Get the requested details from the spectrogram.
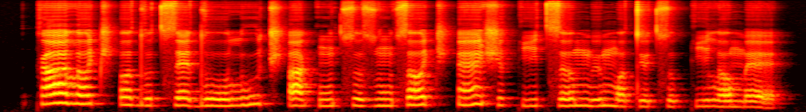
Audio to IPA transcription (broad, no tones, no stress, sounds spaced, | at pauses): k a l ʌ t͡ʃʼ ʌ d ʊ t͡s ɛ d o l u t͡ʃʼ a k ũ t͡s ʊ z ũ s ʌ t͡ʃʼ ɛ̃ ʃ ə k i t͡s ə m ʏ m ʌ t ʏ t͡s ʊ k i l ʌ m ɛ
